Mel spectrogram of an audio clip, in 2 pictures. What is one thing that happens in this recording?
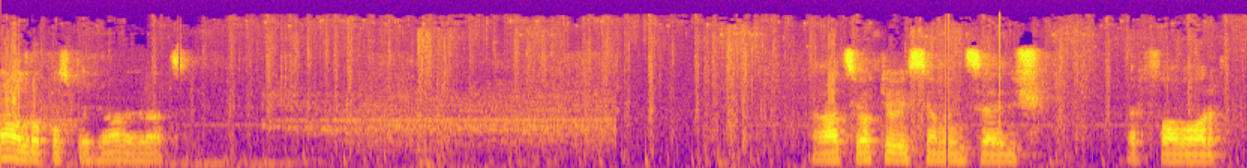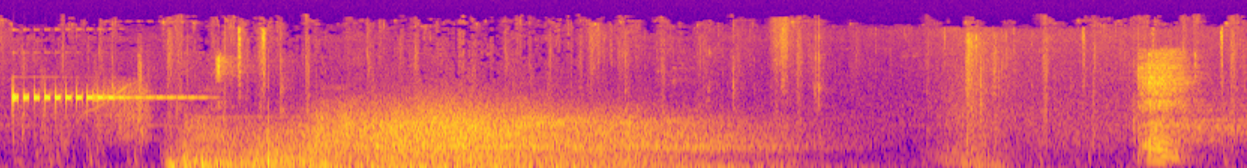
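Footsteps patter quickly over grass.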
